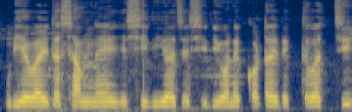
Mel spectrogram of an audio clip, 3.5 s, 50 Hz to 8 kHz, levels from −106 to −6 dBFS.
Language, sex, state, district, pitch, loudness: Bengali, male, West Bengal, North 24 Parganas, 115 Hz, -23 LUFS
